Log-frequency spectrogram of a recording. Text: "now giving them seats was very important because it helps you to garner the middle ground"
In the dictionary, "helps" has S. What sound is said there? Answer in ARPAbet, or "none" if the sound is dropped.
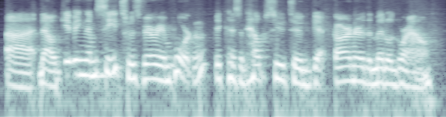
S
